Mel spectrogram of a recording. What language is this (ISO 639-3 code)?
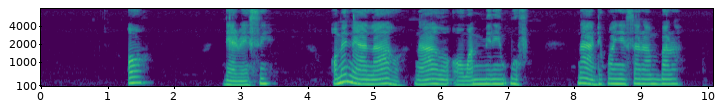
ibo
